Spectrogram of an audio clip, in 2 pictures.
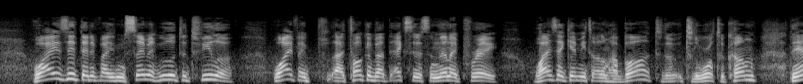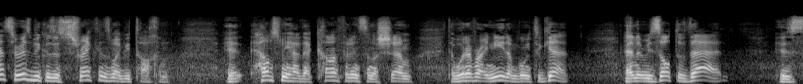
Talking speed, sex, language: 250 wpm, male, English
